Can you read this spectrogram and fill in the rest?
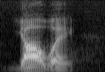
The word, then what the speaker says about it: Yahweh: They put it, because there are no vowels in it, Lord's name, Bible scholars put an A and an E and pronounce it Yahweh.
